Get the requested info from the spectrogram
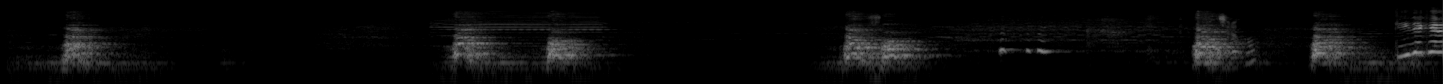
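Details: A frightened Labrador Retriever barks in loud, harsh bursts at a rolling pin and board, with people talking in between.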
